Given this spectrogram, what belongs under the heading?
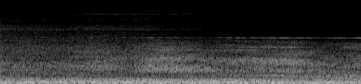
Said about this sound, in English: Victoria Park is right beside the George Best Belfast City Airport, and the airplanes pass directly overhead.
